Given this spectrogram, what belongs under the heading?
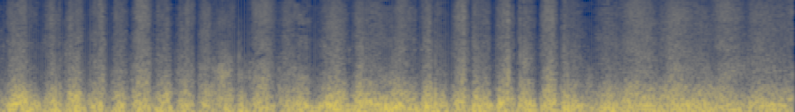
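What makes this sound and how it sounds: Fingertips swirl and squeeze a soft, hollow black foam windscreen on a microphone and pat it with a flat hand. The result is a loud, continuous, muffled low rumble with dense, dull thumps and rustling, almost no bright content, and no ring after each touch.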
